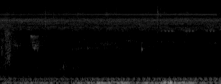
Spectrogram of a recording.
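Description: Insects chirring steadily at a high pitch in grassland, over an uneven low rumble of wind on the microphone that swells a little in the second second.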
